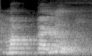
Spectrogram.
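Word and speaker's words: ಮಕ್ಕಳು: बच्चे को कहते हैं मक्कल मक्कल यहां फ्रेंड से देखिए सेकंड वाला है ल जिसका उच्चारण में जीभ जो है ऊपर टच होता है ल ठीक है ना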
